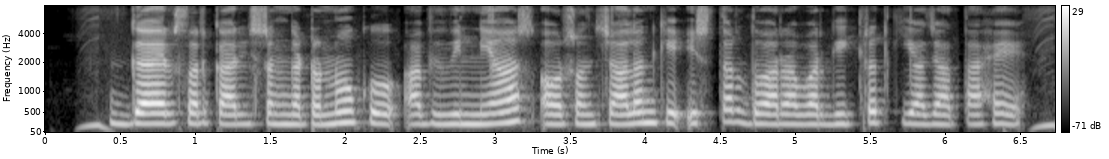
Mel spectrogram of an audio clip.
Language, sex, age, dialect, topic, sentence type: Hindi, female, 18-24, Awadhi Bundeli, banking, statement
